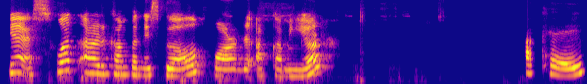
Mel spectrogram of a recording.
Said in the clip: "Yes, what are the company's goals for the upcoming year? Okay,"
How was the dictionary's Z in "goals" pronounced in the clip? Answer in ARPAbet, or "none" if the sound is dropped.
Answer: none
